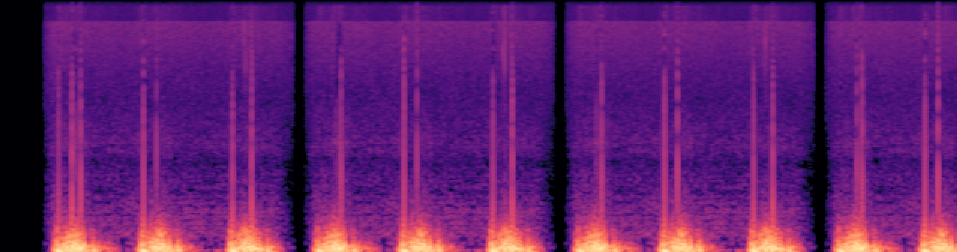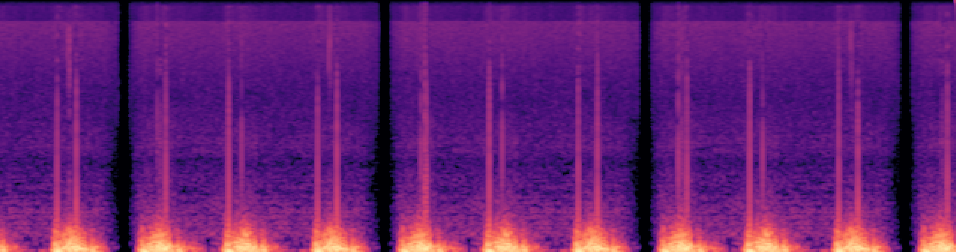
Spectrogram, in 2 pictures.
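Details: Aortic stenosis murmur heard on auscultation at the right base.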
